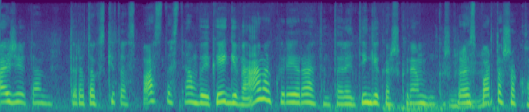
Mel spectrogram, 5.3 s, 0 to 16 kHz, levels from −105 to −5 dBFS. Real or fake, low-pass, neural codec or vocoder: fake; 14.4 kHz; vocoder, 44.1 kHz, 128 mel bands every 256 samples, BigVGAN v2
